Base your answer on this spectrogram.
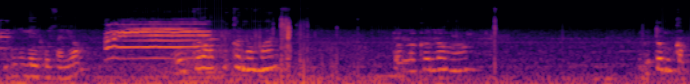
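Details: Domestic cat, named Tiger, giving short wavering meows and one longer meow in quick succession, mixed with a woman's Tagalog speech about feeding it and a steady low household hum.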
